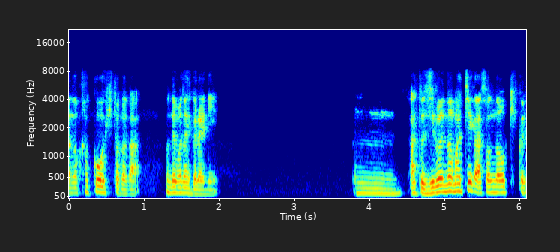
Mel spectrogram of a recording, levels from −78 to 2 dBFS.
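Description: Between 0.96 and 1.16 s, an echo leak lets a delayed copy of the speech slip back into the call. The likely cause is a loudspeaker on the far side whose echo canceller failed to remove everything its microphone caught, so the residue was returned. The copy trails the original by 120 ms and sits very far down, about 40 dB beneath the speech as a faint trace, all within a band that tops out near 8 kHz.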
